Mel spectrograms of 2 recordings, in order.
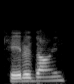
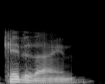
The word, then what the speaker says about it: Katadyn: Is it called Katadyn? – Yeah, it's spelled with a K. I think it's K-A-T-Y-N-E, Katadyn.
